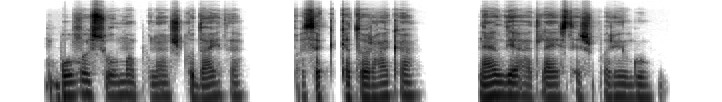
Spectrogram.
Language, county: Lithuanian, Vilnius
